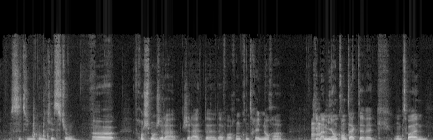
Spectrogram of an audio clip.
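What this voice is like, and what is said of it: Slight English accent. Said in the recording (French): “il vient d'Angleterre, donc le petit accent qu'on a entendu, c'est ça.”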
